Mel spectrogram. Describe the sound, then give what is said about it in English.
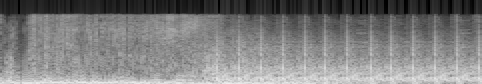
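Machine-gun fire in a video game, a loud sustained burst whose rounds settle into a rapid, evenly spaced rhythm after a dense opening blast. “We're going to try to get rid of the mobile artillery with a couple of cruise missiles. And if it works, great. If it doesn't, machine gun.”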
